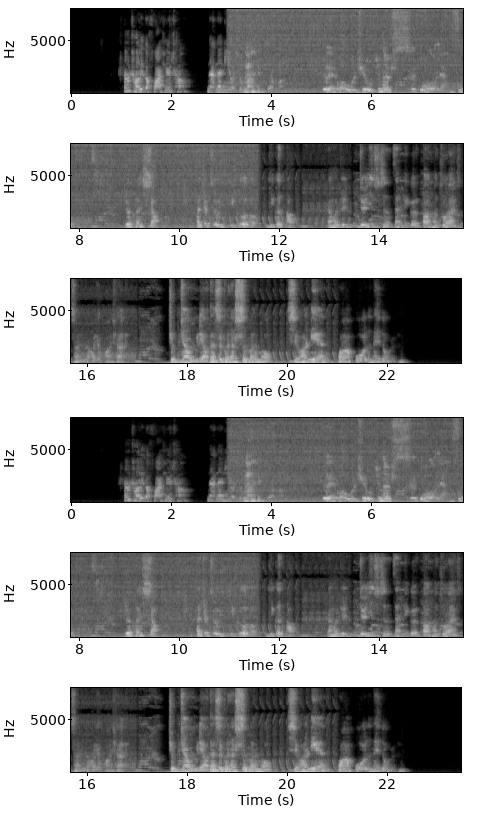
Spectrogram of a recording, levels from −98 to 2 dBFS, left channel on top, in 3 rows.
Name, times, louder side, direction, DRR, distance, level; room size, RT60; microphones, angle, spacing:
voice 1, 1.1-2.4 2.7-4.3, left 5 dB, 70° left, 0.4 m, -35 dB
sound 1, 3.1-11.6, left 2 dB, 35° left, 1.0 m, -42 dB
voice 2, 3.4-3.8 5.0-7.9 8.9-9.8 10.3-12.3 13.0-16.8 17.6-19.7 20.0-22.4, equal, 5° right, 1.1 m, -29 dB
sound 2, 5.8-21.1, equal, 40° right, 1.0 m, -45 dB
2.5 x 2.1 x 2.5 m
head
